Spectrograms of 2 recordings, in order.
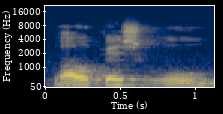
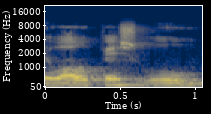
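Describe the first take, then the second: Both takes have the same delivery.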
